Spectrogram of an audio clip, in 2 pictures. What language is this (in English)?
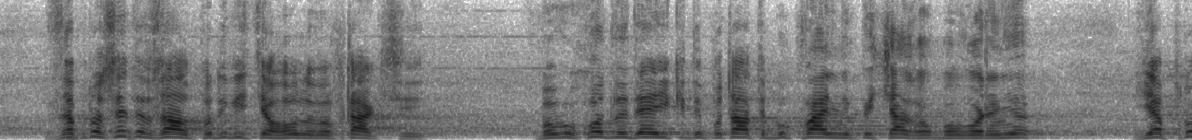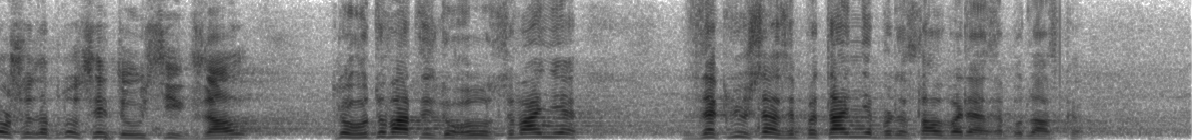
Ukrainian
